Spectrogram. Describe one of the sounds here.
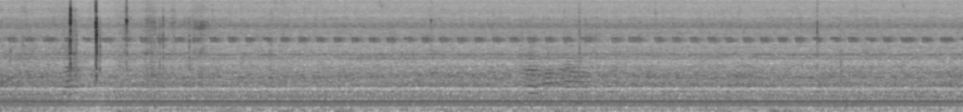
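Air bubbles from an air stone burble in an aquarium tank.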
